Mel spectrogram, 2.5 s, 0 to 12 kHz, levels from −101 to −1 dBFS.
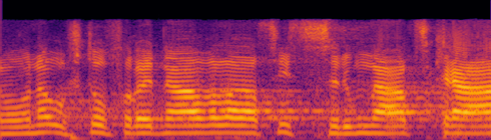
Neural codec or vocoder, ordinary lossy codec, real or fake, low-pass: none; AAC, 64 kbps; real; 7.2 kHz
